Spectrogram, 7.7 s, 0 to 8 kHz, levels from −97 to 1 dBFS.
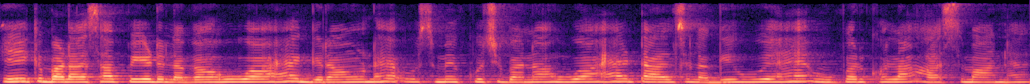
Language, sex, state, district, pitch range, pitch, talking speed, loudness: Hindi, female, Jharkhand, Jamtara, 235-255 Hz, 245 Hz, 165 wpm, -19 LUFS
